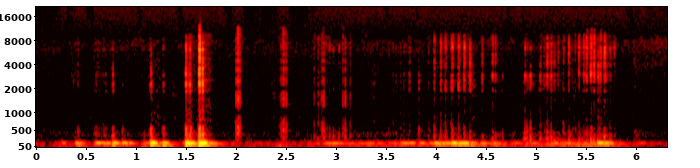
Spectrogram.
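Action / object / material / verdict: tap / metal mesh microphone grille / metal mesh / none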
